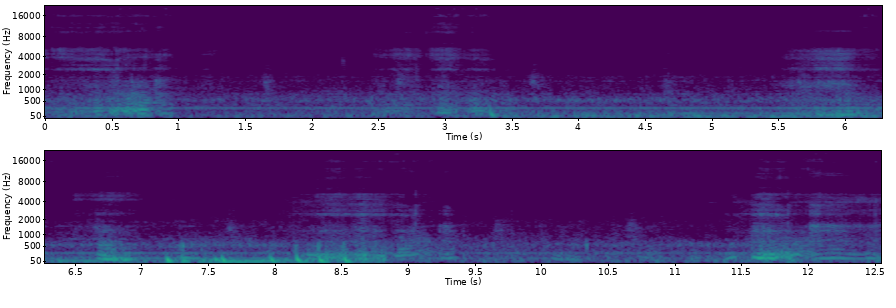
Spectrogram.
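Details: Sleeping dog snoring and dreaming: irregular low rumbling, snorting breaths with soft snuffles and twitchy sounds; snoring during sleep.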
